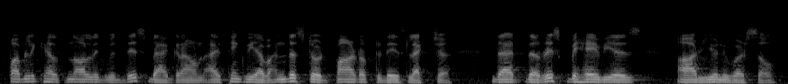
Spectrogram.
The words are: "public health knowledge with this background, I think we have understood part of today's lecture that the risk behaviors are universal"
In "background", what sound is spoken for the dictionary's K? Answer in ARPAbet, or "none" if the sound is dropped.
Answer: K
